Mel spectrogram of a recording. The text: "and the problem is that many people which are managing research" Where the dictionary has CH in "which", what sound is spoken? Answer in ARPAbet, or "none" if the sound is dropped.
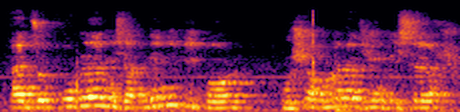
SH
